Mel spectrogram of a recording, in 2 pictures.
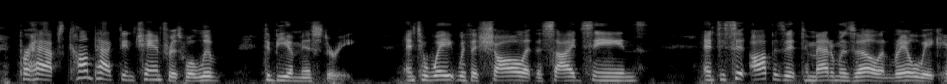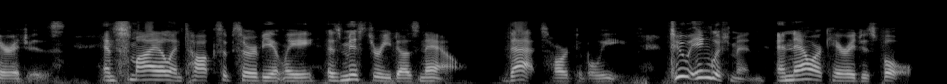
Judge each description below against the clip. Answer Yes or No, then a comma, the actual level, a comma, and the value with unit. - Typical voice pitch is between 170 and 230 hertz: Yes, medium, 185 Hz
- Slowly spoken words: No, average, 160 wpm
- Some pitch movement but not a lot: Yes, average, 4.0 semitones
